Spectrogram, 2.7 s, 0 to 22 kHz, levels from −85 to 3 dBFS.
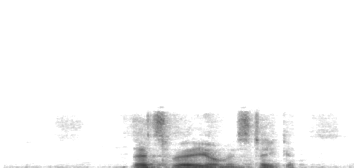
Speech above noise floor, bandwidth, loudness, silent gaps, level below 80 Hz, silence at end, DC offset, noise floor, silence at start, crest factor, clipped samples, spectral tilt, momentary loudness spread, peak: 42 dB; 7.8 kHz; -28 LUFS; none; -58 dBFS; 0.45 s; under 0.1%; -70 dBFS; 1 s; 22 dB; under 0.1%; -5.5 dB/octave; 10 LU; -10 dBFS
